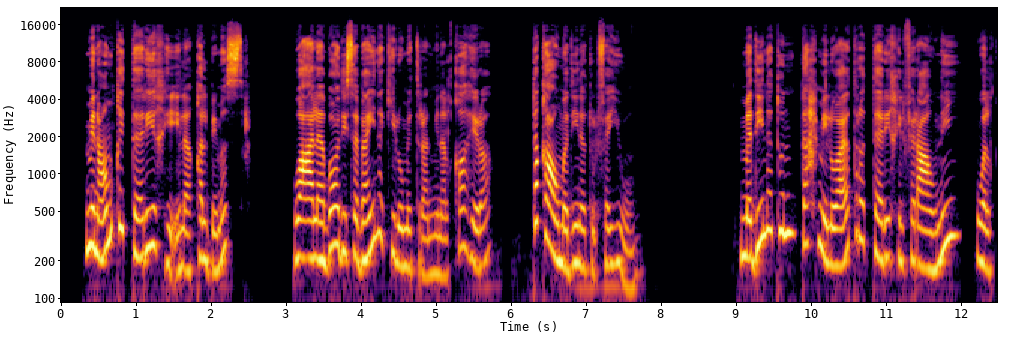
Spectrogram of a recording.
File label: arabic female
